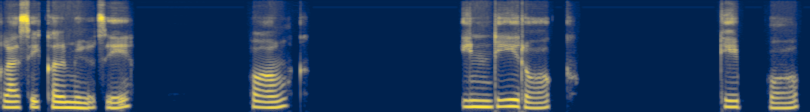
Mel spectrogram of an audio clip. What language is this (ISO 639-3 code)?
kok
